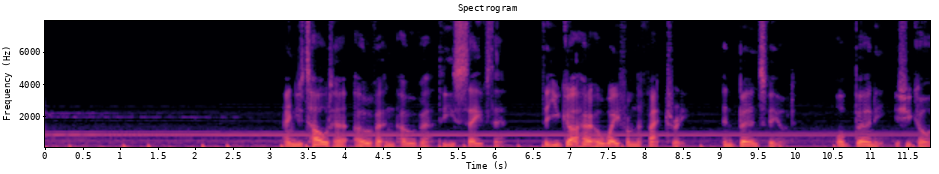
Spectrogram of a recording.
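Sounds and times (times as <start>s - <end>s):
slow heartbeat: 0.0s - 3.3s, 4.2s - 6.6s, 8.6s - 9.7s, 10.5s - 11.0s
steady humming drone: 0.0s - 11.8s
speech: 3.2s - 11.8s.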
